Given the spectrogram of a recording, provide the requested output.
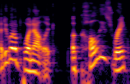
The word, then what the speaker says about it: Akali: It is pronounced Yone. Say it with me. Yone. Let's move on. Alkali. Akali's coming out with some buffs.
